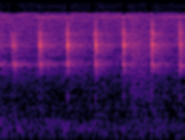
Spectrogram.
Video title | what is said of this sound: Milwaukee Adjustable Wrench Review | when I shake it, you don't hear it rattling that much.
